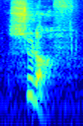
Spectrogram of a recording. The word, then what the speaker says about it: Suthoff: And make sure I say sudph. Nailed it. Did I say it right? Now it's s u t, but it's the German pronunciation.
